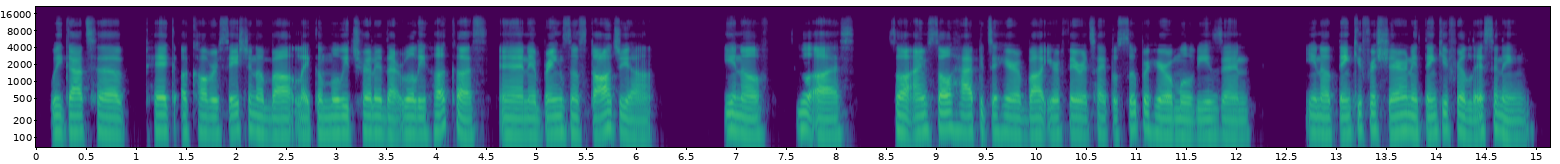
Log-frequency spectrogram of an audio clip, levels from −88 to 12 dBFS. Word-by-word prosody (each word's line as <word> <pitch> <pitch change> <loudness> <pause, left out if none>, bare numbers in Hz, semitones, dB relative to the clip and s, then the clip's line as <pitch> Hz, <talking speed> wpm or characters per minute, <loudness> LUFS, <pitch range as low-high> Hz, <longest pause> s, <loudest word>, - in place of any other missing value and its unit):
we 125 0 -1
got 125 +1 +3
to 115 -3 +1 0.2
pick 130 0 +2
a 125 - -2
conversation 120 +2 -1
about, 110 -1 +2
like, - - -2
a 115 - 0
movie 115 +1 +1
trailer 120 +1 0
that 110 -1 0
really 115 -1 +2
hook 130 +3 -2
us, 105 0 +1
and 110 -1 +2
it 110 -1 -1
brings 115 +1 +1
nostalgia, 110 -2 +1 0.7
you 135 0 +1
know, 110 -2 +1 0.3
to 140 - -1
us. 110 0 +2 0.3
So - - +1
I'm 120 +3 +3
so 140 +2 +4
happy 125 -2 +1
to 125 - -3
hear 120 -2 +1
about 110 +1 +1
your 115 0 -1
favorite 115 -2 +1
type 115 -2 -5
of 110 - -5
superhero 120 -4 0
movies 105 +1 -3
and, 100 -1 -2 0.6
you 120 -1 -3
know, 115 -1 +2
thank 115 +2 +1
you - - -1
for 135 0 -2
sharing 125 0 +1
it. 115 -1 -2
Thank 115 +1 0
you 135 - -1
for 120 - 0
listening 110 0 -3
115 Hz, 190 wpm, -26 LUFS, 110-125 Hz, 0.7 s, so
